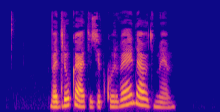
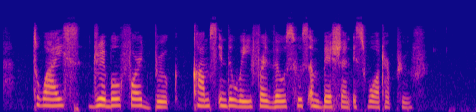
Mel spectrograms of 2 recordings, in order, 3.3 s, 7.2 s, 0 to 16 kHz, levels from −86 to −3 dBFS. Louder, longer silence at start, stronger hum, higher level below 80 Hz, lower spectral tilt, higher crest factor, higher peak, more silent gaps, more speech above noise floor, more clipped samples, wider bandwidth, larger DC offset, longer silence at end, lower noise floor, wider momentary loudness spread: first, -21 LUFS vs -28 LUFS; first, 0.75 s vs 0.5 s; neither; second, -76 dBFS vs -66 dBFS; about the same, -5.5 dB/octave vs -5 dB/octave; about the same, 20 dB vs 22 dB; first, -2 dBFS vs -8 dBFS; neither; first, 61 dB vs 40 dB; neither; first, 11.5 kHz vs 7.6 kHz; neither; about the same, 0.7 s vs 0.8 s; first, -81 dBFS vs -68 dBFS; first, 15 LU vs 12 LU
